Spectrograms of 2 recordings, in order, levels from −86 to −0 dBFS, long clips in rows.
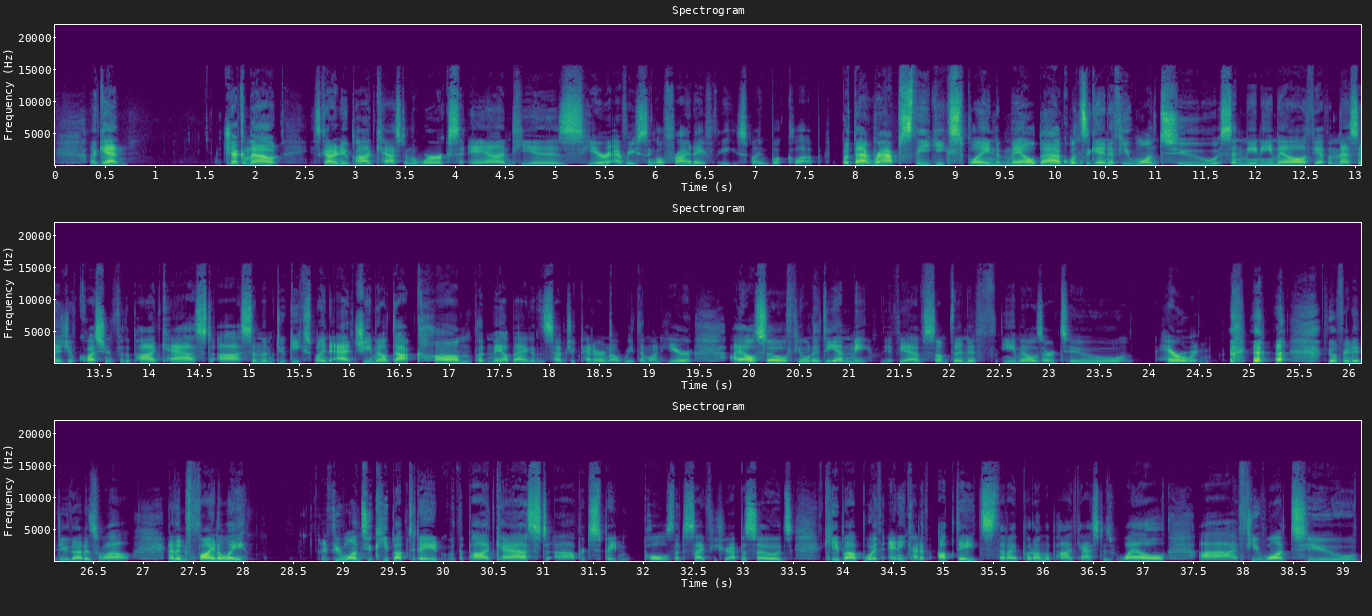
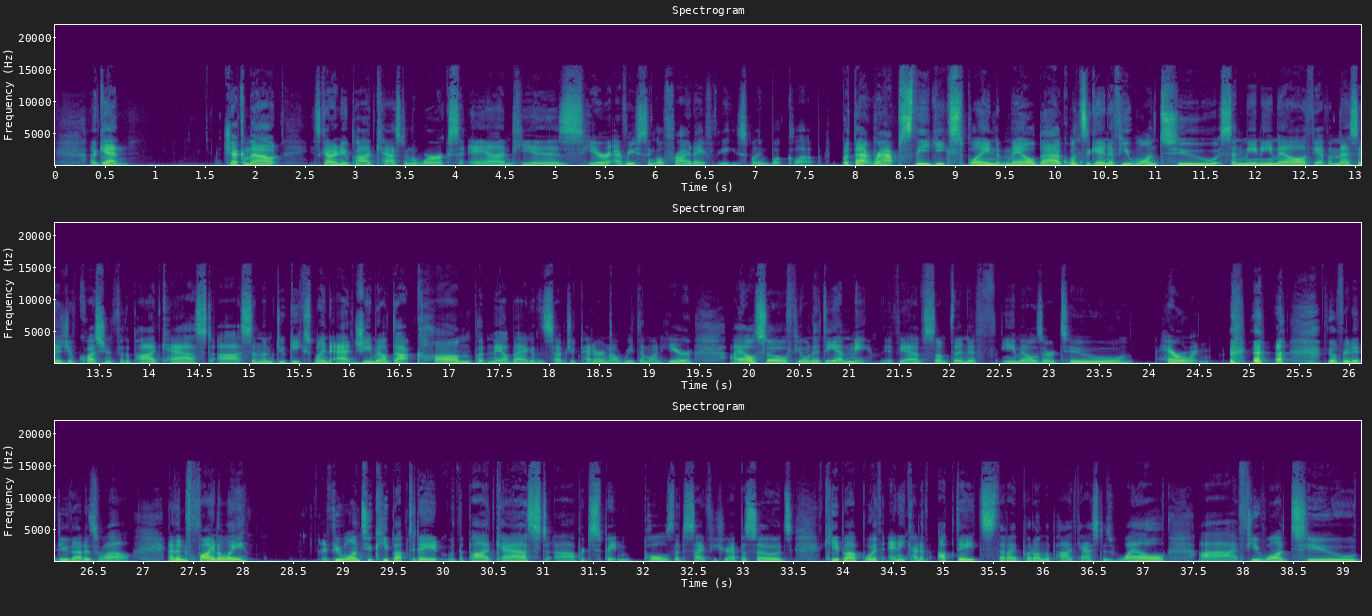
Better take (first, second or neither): second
